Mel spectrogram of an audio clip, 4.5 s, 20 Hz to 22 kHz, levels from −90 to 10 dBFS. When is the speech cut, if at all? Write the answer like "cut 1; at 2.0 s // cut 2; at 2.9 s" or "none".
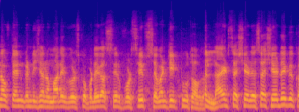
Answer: cut 1; at 3.1 s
